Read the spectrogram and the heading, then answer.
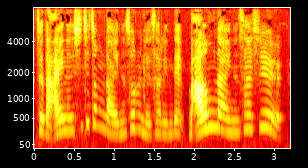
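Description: A woman's voice: on the high side, fast. A woman in her thirties, a guest author, talking in a casual, chatty way in an interview. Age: 30s. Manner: lively, chatty, laughs easily.

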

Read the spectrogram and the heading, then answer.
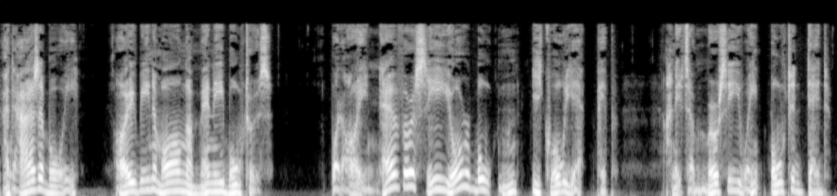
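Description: A man's voice: fairly high pitch, expressive, slow, slightly rough, no room sound, clean studio sound, pitched above the performer's own voice, full character voice. A man voicing a kindly, simple country man for an audiobook, anxious and solemn, with rustic, uneducated phrasing. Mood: solemn, confidential.

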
